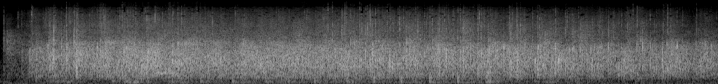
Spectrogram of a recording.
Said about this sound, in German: Deswegen bitte begrüßt mit einem ganz, ganz großen Applaus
